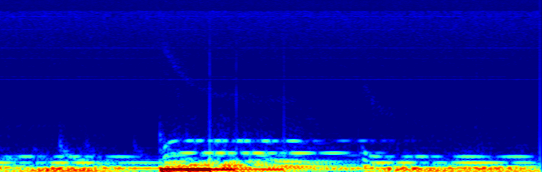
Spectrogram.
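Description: Dark ambient synthesizer music from a Waldorf Blofeld and a Korg Wavestation SR: held tones, with a new chord and a deep bass note coming in about a second in, and scattered sharp clicking hits.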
